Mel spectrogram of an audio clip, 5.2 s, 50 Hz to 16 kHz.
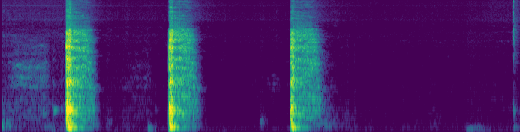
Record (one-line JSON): {"cough_length": "5.2 s", "cough_amplitude": 32768, "cough_signal_mean_std_ratio": 0.18, "survey_phase": "beta (2021-08-13 to 2022-03-07)", "age": "65+", "gender": "Male", "wearing_mask": "No", "symptom_none": true, "smoker_status": "Never smoked", "respiratory_condition_asthma": false, "respiratory_condition_other": false, "recruitment_source": "REACT", "submission_delay": "1 day", "covid_test_result": "Negative", "covid_test_method": "RT-qPCR"}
